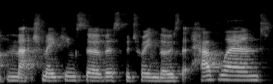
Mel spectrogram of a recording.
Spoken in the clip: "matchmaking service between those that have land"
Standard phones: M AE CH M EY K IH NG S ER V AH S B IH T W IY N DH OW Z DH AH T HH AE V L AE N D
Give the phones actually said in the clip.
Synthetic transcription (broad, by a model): M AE CH M EY K IH NG S ER V AH S B IH T W IY N DH OW Z DH AH T HH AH V L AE N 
